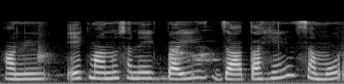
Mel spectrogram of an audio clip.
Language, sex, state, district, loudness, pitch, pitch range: Marathi, female, Maharashtra, Pune, -17 LUFS, 275 Hz, 250-290 Hz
